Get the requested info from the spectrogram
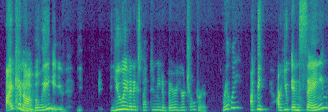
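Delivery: lightly humorous incredulity. Demonstrating to an actor how a line should be read, with a little humor. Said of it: "I wanted a little bit of humor there".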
